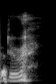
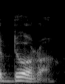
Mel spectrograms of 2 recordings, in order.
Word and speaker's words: Dorrah: i just realized something i've been saying your name wrong the whole time just saying durant yeah it's okay it's dora yeah got you got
